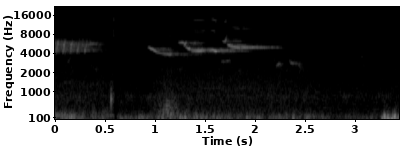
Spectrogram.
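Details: Meadowlark that landed close by during a spring birding outing at a local conservation area; one bright phrase of slurred, falling whistles with fainter higher notes, over low rumbling background noise.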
